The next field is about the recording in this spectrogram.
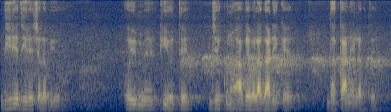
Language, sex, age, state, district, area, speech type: Maithili, male, 45-60, Bihar, Madhubani, rural, spontaneous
